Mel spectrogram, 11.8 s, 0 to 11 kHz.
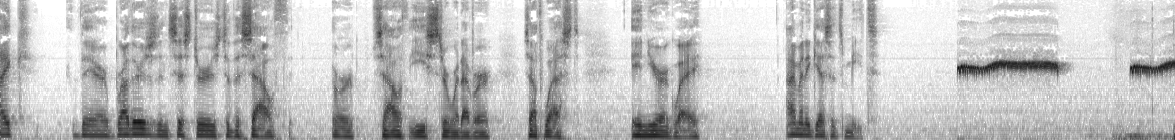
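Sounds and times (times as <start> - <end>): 
speech: 0.0 - 7.1, 7.8 - 8.8
loud steady whistle blasts: 9.6 - 11.7.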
